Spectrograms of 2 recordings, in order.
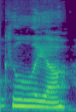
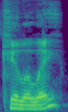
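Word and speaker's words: Killalea: it killer lee or kill leah well i won't say i'm an expert locally it's pronounced killer lee but hey the locals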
